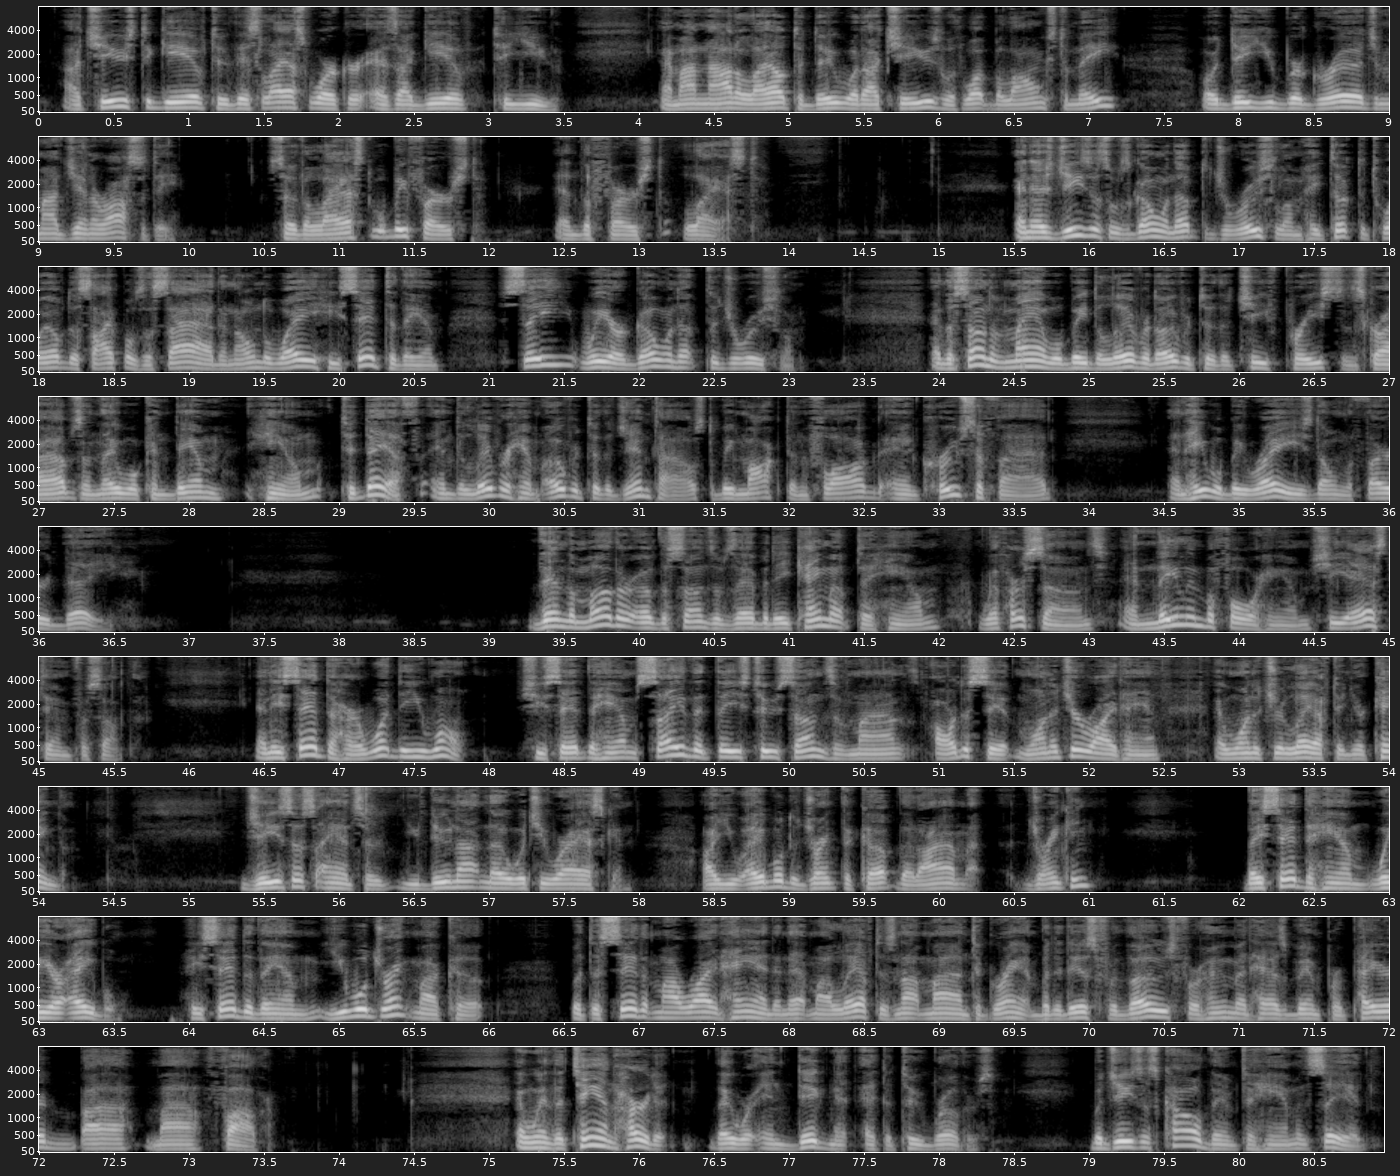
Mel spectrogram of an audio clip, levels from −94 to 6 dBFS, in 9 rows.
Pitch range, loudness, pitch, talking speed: 125-160 Hz, -22 LUFS, 140 Hz, 195 wpm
